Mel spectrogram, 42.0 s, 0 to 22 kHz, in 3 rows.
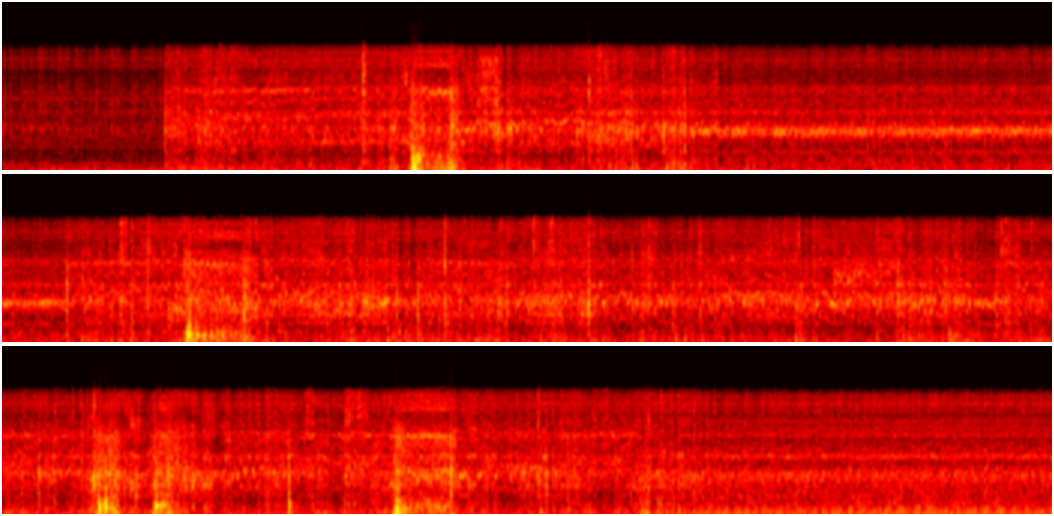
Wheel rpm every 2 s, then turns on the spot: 130, 200, 190, 200, 180, 170, 170, 190, 180, 190, 190, 190, 190, 190, 180, 190, 180, 190, 190, 180, 180.
0-2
